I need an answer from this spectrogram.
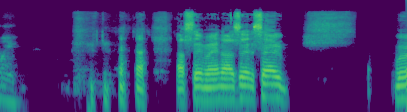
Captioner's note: laughs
